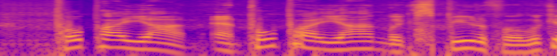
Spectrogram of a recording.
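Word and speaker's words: Popayán: of this city was and it it is pronounced popayan popayan and popayan looks beautiful look at these mountains absolutely gorgeous uh so it's not Papa John's after all popayan which you know that could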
